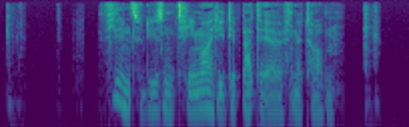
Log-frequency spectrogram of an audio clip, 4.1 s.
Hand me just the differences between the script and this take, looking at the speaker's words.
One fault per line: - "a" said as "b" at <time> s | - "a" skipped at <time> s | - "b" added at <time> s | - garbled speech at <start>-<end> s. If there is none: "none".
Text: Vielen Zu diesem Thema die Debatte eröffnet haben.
none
